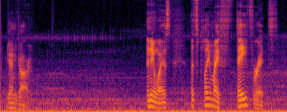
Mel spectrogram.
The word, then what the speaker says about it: Gengar: yeah yeah Gengar why did I say it name wrong Gengar Gengar anyways let's play my favorite Resident Evil 7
